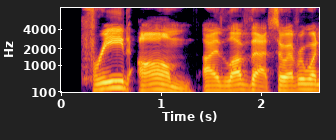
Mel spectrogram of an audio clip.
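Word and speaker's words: Freed-om: Freedohm is f r e e d. That is face last name and then {dash} ohm, o m.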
